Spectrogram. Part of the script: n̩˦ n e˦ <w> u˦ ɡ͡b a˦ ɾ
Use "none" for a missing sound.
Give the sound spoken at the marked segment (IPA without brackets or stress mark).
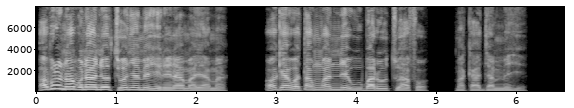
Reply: w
